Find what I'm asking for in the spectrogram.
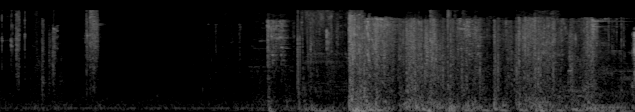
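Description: Sniper rifle fire in Fortnite: a couple of sharp, isolated shots early on, then louder clustered gunfire and clatter building through the second half.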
